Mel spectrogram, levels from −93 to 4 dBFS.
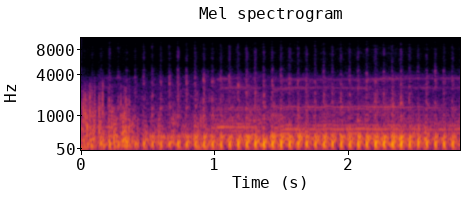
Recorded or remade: recorded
